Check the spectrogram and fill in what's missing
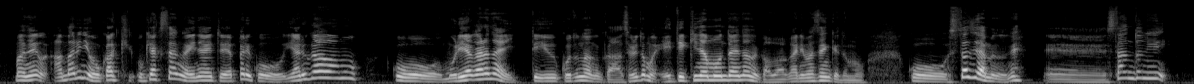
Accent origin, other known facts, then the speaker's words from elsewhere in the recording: Kagoshima, Japan; 私の地元鹿児島ですね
